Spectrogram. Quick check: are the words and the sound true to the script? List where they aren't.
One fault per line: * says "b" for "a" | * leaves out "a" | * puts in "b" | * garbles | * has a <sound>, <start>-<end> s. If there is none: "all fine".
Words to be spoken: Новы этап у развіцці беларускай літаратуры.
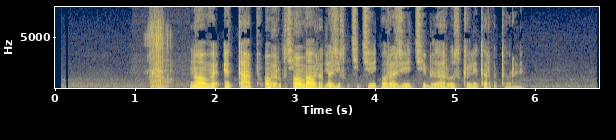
* has a throat clearing, 1.1-1.5 s
* garbles
* has a dropout, 5.4-5.5 s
